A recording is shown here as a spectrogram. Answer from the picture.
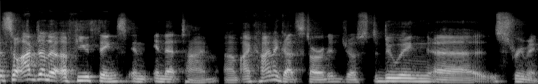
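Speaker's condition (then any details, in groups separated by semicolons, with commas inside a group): No condition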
